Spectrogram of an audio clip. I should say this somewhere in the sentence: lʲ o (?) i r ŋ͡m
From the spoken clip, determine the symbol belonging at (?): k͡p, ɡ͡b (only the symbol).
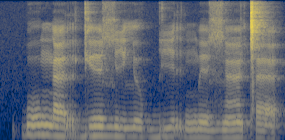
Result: ɡ͡b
